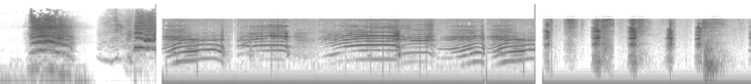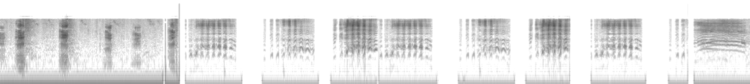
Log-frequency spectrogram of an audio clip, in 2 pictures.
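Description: An elephant trumpets briefly at the start. From about three seconds in, a pen of domestic pigs squeal and grunt: first repeated rising-and-falling squeals, then a dense run of grunts, then separate short grunts and oinks. Near the end, sheep begin bleating.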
